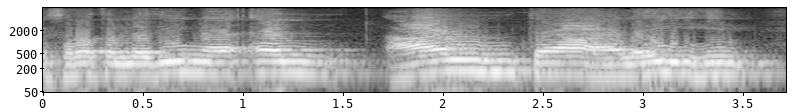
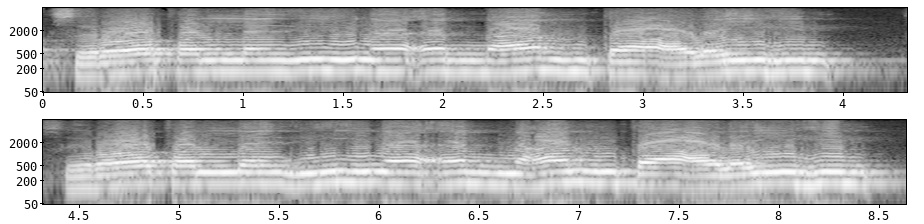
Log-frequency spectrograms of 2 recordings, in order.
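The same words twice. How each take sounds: First: أنعمت split as "an", gap, "'amta"; pause on nūn. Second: Slow, higher chanted recitation, أنعمت unbroken with a clear still n; correct joined nūn. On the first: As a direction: break أنعمت in two after the n. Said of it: "دون أن يسكت عليها". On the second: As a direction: chant it slowly, n of أنعمت flowing into the ع. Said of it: "الصواب". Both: Shown as a demonstration.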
